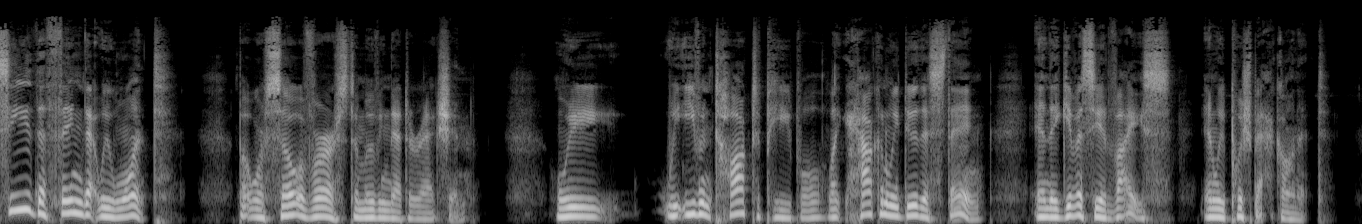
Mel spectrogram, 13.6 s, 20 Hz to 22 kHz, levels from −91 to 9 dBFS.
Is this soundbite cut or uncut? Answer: uncut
